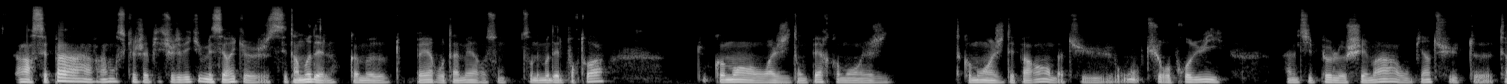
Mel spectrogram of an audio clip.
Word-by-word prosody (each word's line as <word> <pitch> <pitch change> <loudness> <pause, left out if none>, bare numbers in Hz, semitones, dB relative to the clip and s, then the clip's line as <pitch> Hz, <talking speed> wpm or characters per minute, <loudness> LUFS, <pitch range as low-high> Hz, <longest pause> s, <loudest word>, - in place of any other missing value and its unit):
Alors 115 0 +3
c'est - - 0
pas 140 -6 +6
vraiment 120 +3 -1
ce 130 - -4
que 110 - -2
j'applique 110 +2 -3
ce - - -5
que - - 0
j'ai 110 - +2
vécu, 115 +5 0
mais 125 - +5
c'est 110 - +2
vrai 125 +4 +4
que 100 -4 -2
c'est 105 - -3
un - - +6
modèle 100 -3 +5
comme, 95 0 0
heu, 90 +1 -2
ton - - -11
père 105 +1 +2
ou 95 - -1
ta 95 - -1
mère 100 -1 -1
sont 95 -3 -9
sont 95 - -4
des 95 - +1
modèles 100 0 +2
pour 95 - -7
toi. 140 +3 +1 0.9
Tu - - -15
comment 105 -1 +4
ont 95 +1 0
agi 95 -1 -1
ton 95 -1 -3
père, 105 +2 -1
comment 95 0 -3
ont - - -2
agit 95 +2 -7 0.7
comment 100 +1 +1
ont - - +3
agi 95 +1 -1
tes 95 - -2
parents, 100 +7 0
bah, 100 - -4
tu 95 +1 -8
ou 110 -1 -3
tu - - -4
reproduis 110 +1 0 0.6
un 100 - -2
petit 100 -1 -4
peu 105 +3 +1
le 100 -2 +2
schéma 115 +8 +1
ou 100 -3 -4
bien 105 +2 -2
tu 100 -3 -8
te - - -7 0.2
tu - - -9
100 Hz, 240 wpm, -21 LUFS, 95-110 Hz, 0.9 s, pas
